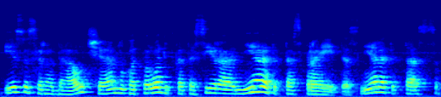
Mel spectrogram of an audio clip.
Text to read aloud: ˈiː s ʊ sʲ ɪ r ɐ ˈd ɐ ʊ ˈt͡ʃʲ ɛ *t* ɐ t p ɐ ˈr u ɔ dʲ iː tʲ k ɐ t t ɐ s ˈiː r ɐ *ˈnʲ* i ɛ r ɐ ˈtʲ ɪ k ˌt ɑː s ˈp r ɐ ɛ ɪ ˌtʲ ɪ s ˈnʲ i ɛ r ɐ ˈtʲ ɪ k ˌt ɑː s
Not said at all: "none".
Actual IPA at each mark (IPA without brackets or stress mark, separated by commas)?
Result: k, nʲ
